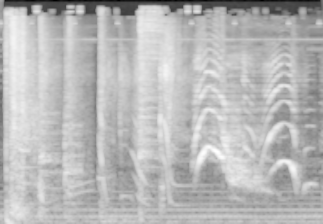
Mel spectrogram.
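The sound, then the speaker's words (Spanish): A ship's bridge windshield is smashed with several heavy, irregular blows, each a loud crack or thud. After the blows, strained groaning vocal sounds rise and fall. “Voy a romper el parabrisas.”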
